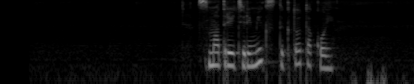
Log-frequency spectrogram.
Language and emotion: Russian, neutral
